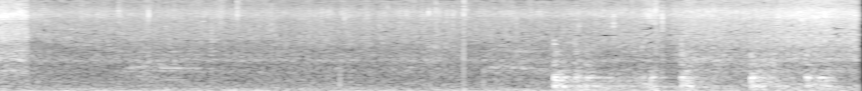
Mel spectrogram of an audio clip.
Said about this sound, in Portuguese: o alho para fritar tudo junto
